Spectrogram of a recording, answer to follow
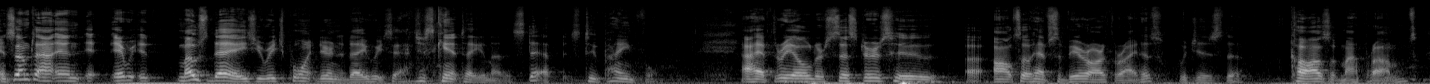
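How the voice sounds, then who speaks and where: A man speaks at medium pitch and a moderate pace, with lively intonation. His loudness swings widely, and the room echo is audible. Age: 70s. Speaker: public commenter at city council meeting. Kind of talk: public comment testimony. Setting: city council meeting. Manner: halting.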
